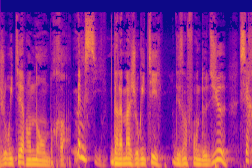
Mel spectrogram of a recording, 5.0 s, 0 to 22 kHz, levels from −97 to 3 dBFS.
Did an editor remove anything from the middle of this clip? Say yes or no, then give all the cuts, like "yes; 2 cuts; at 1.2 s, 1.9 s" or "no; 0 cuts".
yes; 2 cuts; at 2.1 s, 3.4 s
